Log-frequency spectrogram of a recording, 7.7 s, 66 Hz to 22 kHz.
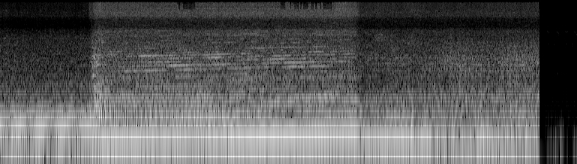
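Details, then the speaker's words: Supercharged 302W small-block, non-intercooled Roots-style blower, timing being tuned: high gear, low RPM mini pull with steady rising tone and blower whine; belt still on, normal supercharger whine under load (belt later came off on second-gear pull). "High gear, low RPM, little mini pull. Well, I still hear the belt, so it's still on the engine. That's a good sign."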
